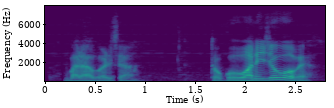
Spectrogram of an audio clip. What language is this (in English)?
Gujarati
